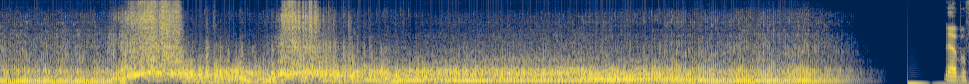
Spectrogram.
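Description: A large engine idles with a deep, throbbing exhaust rumble.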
